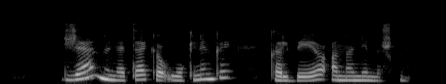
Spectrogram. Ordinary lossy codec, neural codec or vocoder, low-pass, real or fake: Opus, 16 kbps; none; 7.2 kHz; real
